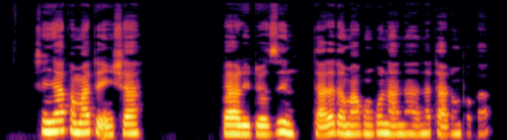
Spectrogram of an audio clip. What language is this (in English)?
Hausa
